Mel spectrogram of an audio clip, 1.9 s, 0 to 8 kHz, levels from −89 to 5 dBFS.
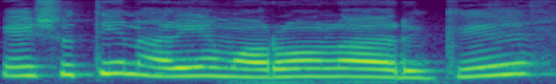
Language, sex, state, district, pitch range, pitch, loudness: Tamil, female, Tamil Nadu, Kanyakumari, 275-355 Hz, 295 Hz, -12 LUFS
